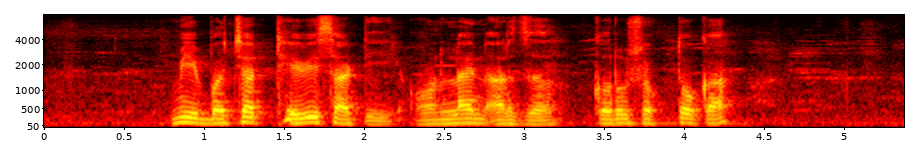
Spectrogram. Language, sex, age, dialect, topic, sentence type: Marathi, male, 18-24, Standard Marathi, banking, question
